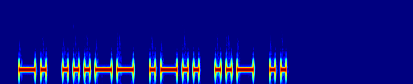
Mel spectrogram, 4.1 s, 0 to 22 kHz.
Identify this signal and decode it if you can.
Morse code, heard as a keyed tone, about 22 wpm, 700 Hz. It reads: N3LUI
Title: USA Callsign DE Callsign - 5 Characters - 22wpm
